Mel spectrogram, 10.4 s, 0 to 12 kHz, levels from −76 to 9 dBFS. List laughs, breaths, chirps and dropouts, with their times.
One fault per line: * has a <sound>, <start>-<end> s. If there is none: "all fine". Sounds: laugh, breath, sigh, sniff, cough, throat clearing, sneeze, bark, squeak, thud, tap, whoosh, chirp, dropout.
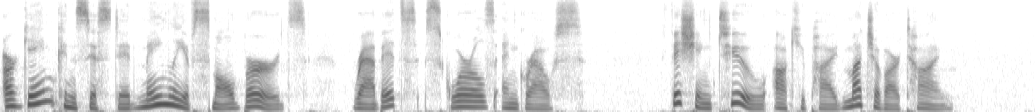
all fine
